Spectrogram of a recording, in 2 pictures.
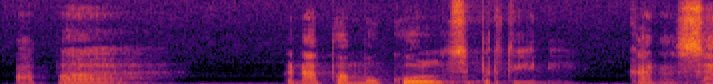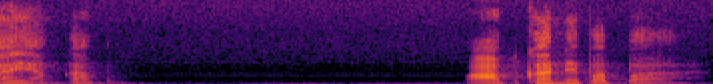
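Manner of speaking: soft, hushed father's comfort; tender apology. Retold or imitated. Father hugging his crying son after the spanking, softly apologetic. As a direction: gently say sorry while holding the child.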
